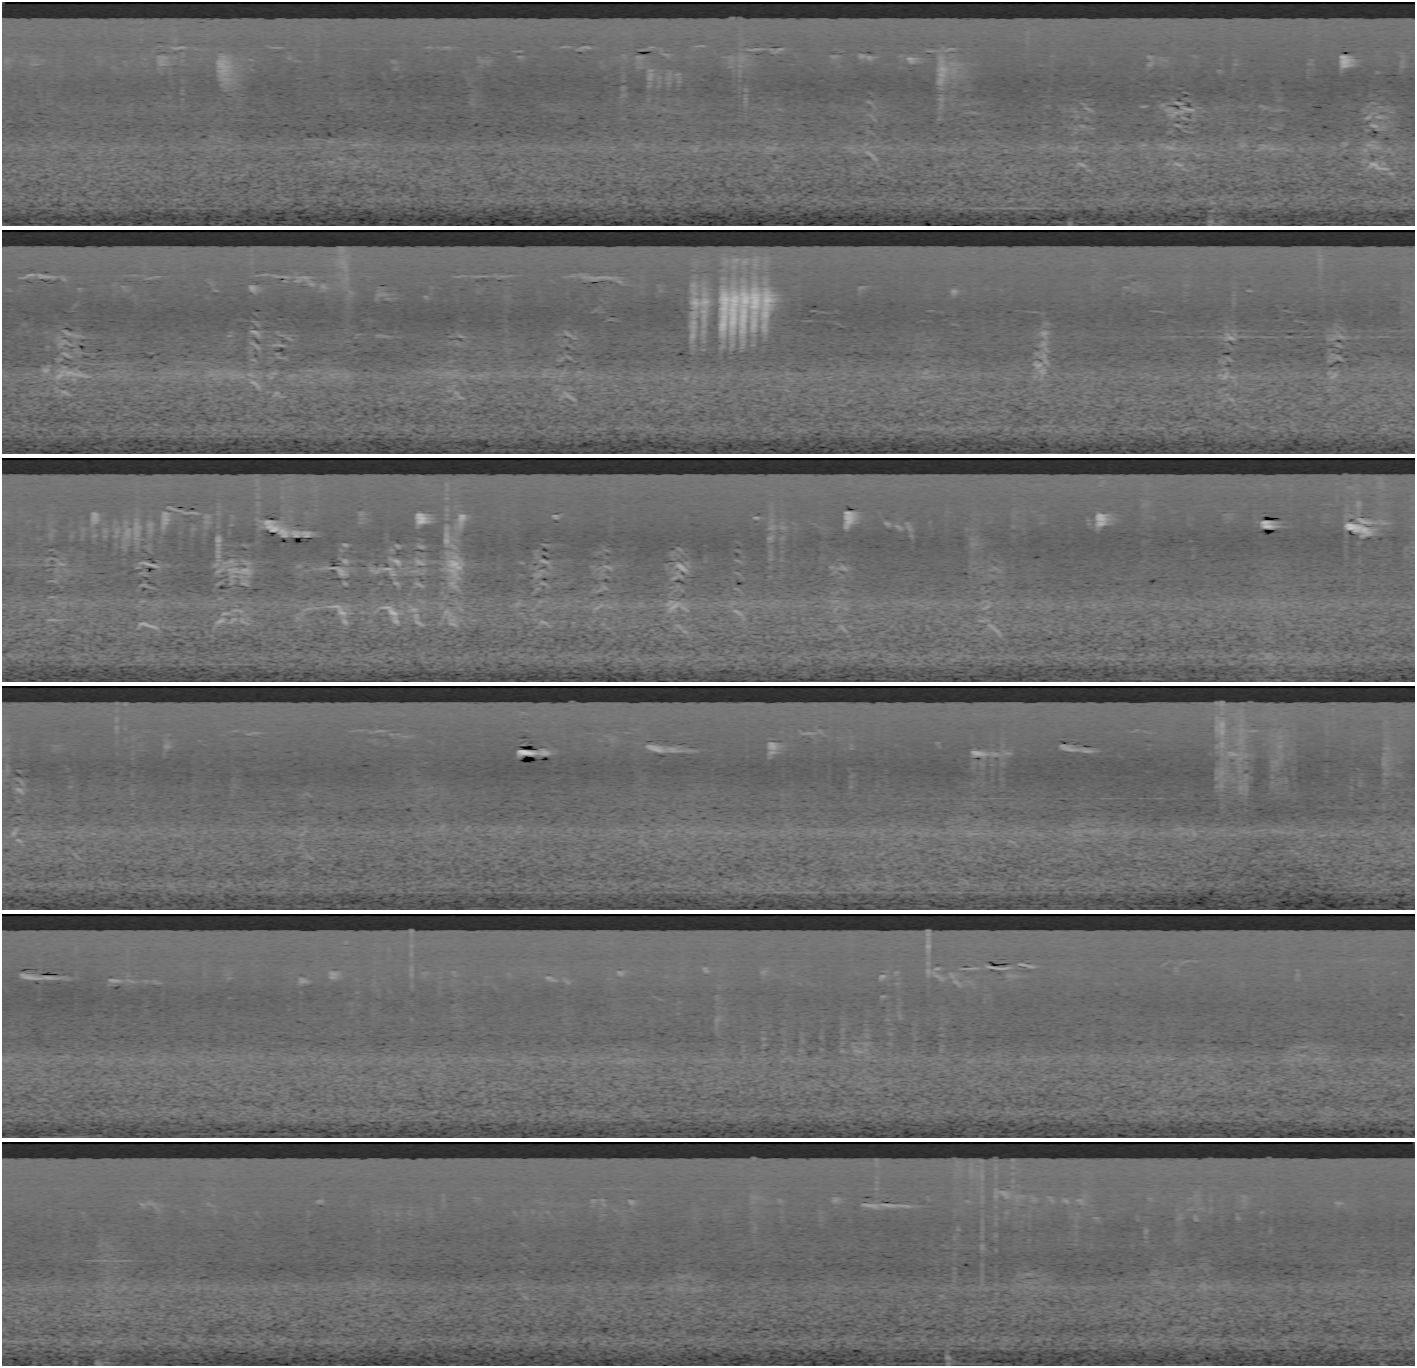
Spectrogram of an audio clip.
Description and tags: Park Exterior Ambience
Two separate recordings mixed into stereo. Field-recording of Queens Park in Glasgow.
Ambience, Birds, Field-Recording, Glasgow, Insects, Stereo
